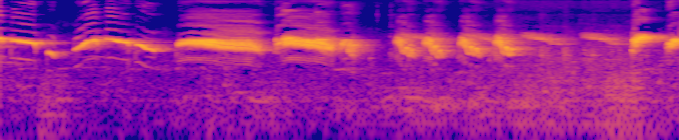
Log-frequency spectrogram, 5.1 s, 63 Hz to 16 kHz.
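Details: A 72-gram fighting Chinese hwamei during morning voice practice, singing in a changing-voice style. Loud, slurred whistles sweep up and down, followed by a quick run of short falling notes and a bright closing phrase.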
